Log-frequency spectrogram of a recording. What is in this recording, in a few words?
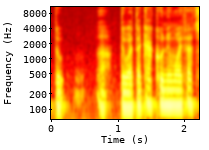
"cacwn", Welsh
